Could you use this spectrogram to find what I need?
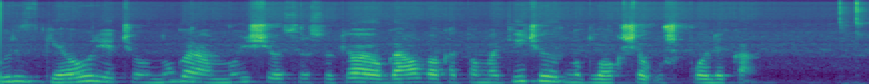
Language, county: Lithuanian, Vilnius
